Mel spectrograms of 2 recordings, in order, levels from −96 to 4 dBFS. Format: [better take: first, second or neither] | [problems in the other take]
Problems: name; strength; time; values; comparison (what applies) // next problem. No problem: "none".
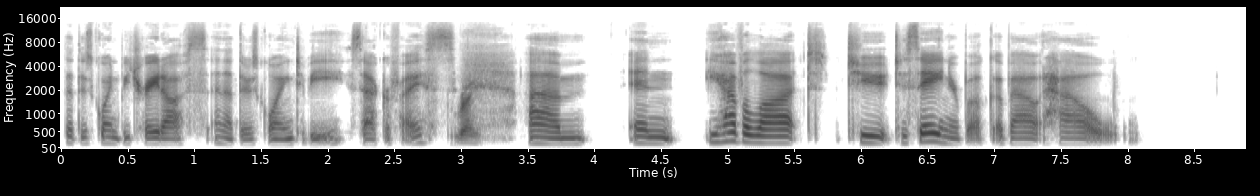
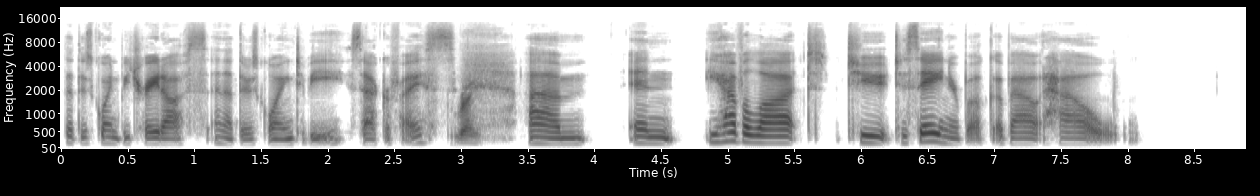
neither | thin; very; fading below 350 Hz; the same in both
